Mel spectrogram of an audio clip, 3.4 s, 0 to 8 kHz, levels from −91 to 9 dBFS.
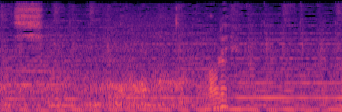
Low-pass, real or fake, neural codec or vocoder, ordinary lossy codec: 7.2 kHz; real; none; none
